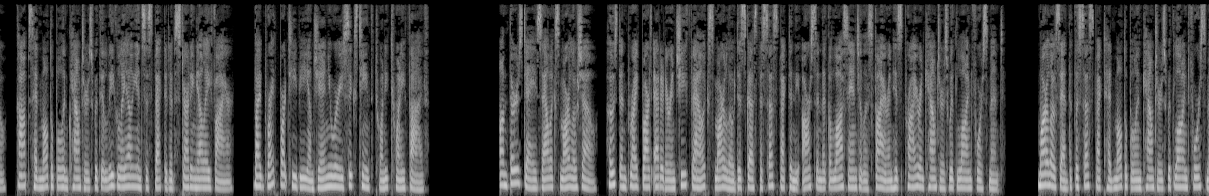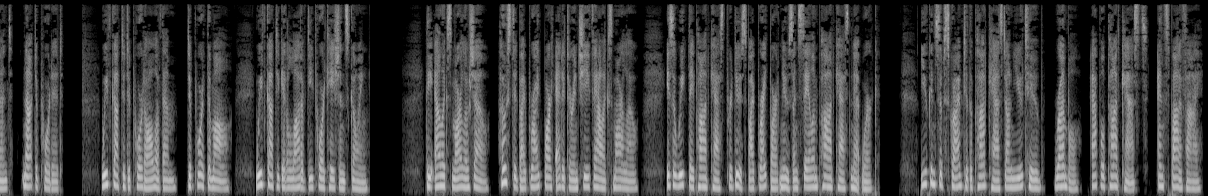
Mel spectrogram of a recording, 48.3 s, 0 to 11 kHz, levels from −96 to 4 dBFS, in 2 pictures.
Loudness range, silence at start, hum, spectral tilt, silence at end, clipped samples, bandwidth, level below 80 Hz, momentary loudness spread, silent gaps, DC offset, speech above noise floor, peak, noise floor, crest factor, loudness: 2 LU; 0 s; none; -5 dB/octave; 0.15 s; under 0.1%; 10.5 kHz; -58 dBFS; 6 LU; 4.69-5.06 s, 8.60-9.98 s, 20.13-20.75 s, 25.46-25.81 s, 31.59-32.22 s, 41.81-42.16 s; under 0.1%; over 67 dB; -6 dBFS; under -90 dBFS; 16 dB; -23 LUFS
